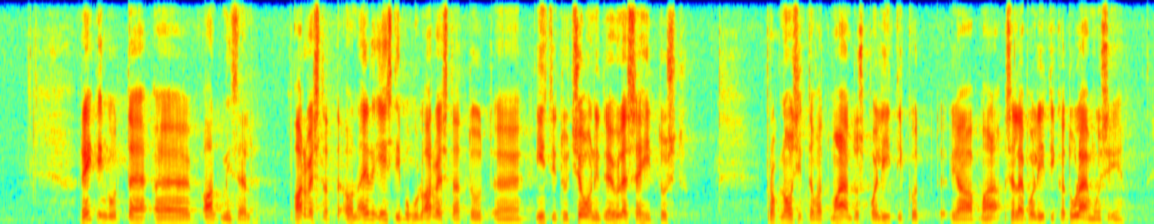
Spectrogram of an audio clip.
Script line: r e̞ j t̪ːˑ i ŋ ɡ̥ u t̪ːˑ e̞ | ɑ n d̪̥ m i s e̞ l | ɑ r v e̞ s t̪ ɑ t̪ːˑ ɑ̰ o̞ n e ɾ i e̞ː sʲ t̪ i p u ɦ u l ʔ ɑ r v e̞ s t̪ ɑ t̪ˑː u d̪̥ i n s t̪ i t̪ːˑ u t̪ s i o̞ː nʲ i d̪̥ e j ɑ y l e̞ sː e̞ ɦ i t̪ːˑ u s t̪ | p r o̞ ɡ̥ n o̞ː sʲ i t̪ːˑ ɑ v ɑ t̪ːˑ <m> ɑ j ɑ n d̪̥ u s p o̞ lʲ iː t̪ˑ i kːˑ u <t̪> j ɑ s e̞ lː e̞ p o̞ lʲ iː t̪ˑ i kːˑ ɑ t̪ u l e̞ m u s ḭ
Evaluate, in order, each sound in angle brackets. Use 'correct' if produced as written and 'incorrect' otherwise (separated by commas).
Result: correct, correct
